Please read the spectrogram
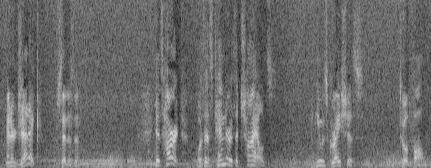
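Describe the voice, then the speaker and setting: American guy reading an old obituary out loud, kinda high voice, slow solemn phrasing, noisy outside with traffic. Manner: deliberate, solemn, phrase-by-phrase delivery. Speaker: freemason reader at a memorial event. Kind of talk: formal read-aloud obituary tribute. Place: outdoors at a cemetery event. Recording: clear ambient outdoor noise with vehicles.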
